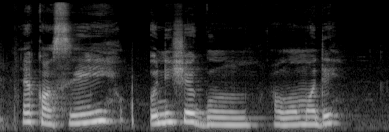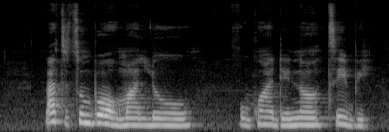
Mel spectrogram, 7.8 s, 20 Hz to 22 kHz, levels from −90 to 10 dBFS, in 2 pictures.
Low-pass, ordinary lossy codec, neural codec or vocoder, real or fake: 19.8 kHz; none; none; real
